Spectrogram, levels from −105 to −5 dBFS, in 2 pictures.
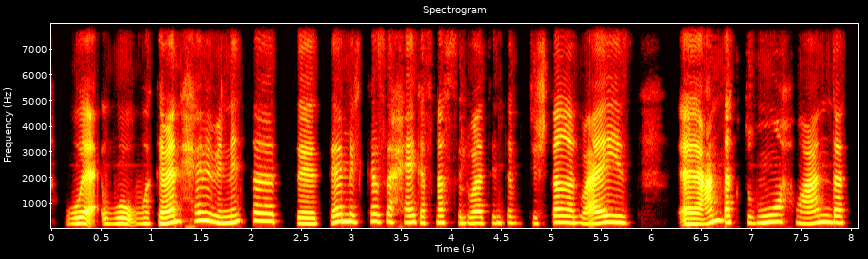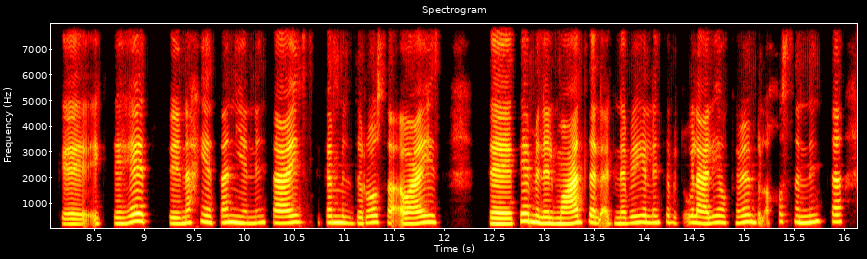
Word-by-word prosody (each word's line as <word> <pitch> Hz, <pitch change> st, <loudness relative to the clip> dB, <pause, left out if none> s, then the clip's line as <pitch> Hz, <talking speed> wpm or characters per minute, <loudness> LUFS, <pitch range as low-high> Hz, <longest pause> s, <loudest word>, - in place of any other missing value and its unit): وأ 215 Hz, -1 st, +3 dB
و 210 Hz, 0 st, -2 dB
وكمان 220 Hz, +6 st, +5 dB
حابب 310 Hz, -1 st, +2 dB
إن 235 Hz, +1 st, +1 dB
أنت 300 Hz, +1 st, +1 dB, 0.2 s
ت 210 Hz, -1 st, +1 dB
تعمل 280 Hz, +1 st, +2 dB
كذا 285 Hz, -1 st, -2 dB
حاجة 255 Hz, -1 st, -1 dB
في 235 Hz, 0 st, -8 dB
نفس 250 Hz, -1 st, -2 dB
الوقت، 225 Hz, +1 st, -2 dB
أنت 240 Hz, +1 st, -8 dB
بتشتغل 235 Hz, +2 st, -1 dB
وعايز، 245 Hz, +4 st, +4 dB, 0.5 s
آآ، 200 Hz, 0 st, +6 dB
عندك 255 Hz, +4 st, +5 dB
طموح 250 Hz, +3 st, -1 dB
وعندك 245 Hz, +3 st, +2 dB, 0.2 s
اجتهاد 215 Hz, +8 st, -2 dB, 0.2 s
في 215 Hz, -1 st, -3 dB
ناحية 250 Hz, +3 st, -4 dB
تانية، 250 Hz, -1 st, 0 dB
إن 225 Hz, -, -8 dB
أنت 255 Hz, 0 st, -9 dB
عايز 250 Hz, +3 st, +2 dB
تكمل 250 Hz, -2 st, -3 dB
دراسة 240 Hz, +2 st, -5 dB
أو -, -, -2 dB
عايز 250 Hz, +5 st, +2 dB, 0.5 s
ت 205 Hz, -1 st, +4 dB
تعمل 275 Hz, -5 st, +2 dB
المعادلة 225 Hz, +4 st, +3 dB
الأجنبية 225 Hz, +4 st, -5 dB
اللي 250 Hz, -1 st, -4 dB
أنت 255 Hz, +1 st, -8 dB
بتقول 240 Hz, 0 st, -6 dB
عليها، 230 Hz, +3 st, 0 dB
وكمان 250 Hz, +2 st, -4 dB
بالأخص 280 Hz, 0 st, -14 dB
إن 245 Hz, 0 st, -1 dB
أنت 280 Hz, 0 st, -3 dB
245 Hz, 160 wpm, -22 LUFS, 220-265 Hz, 0.5 s, آآ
